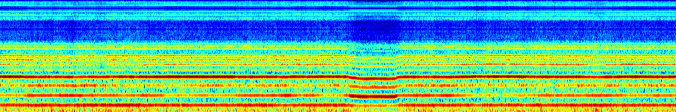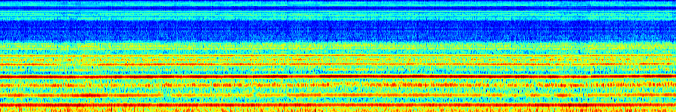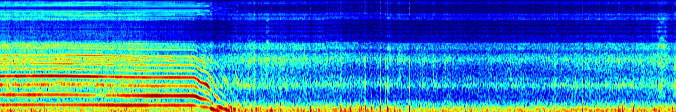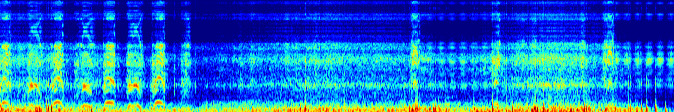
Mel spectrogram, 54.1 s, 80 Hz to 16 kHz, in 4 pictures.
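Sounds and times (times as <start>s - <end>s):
electric motor and propeller whine: 0.0s - 54.0s.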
